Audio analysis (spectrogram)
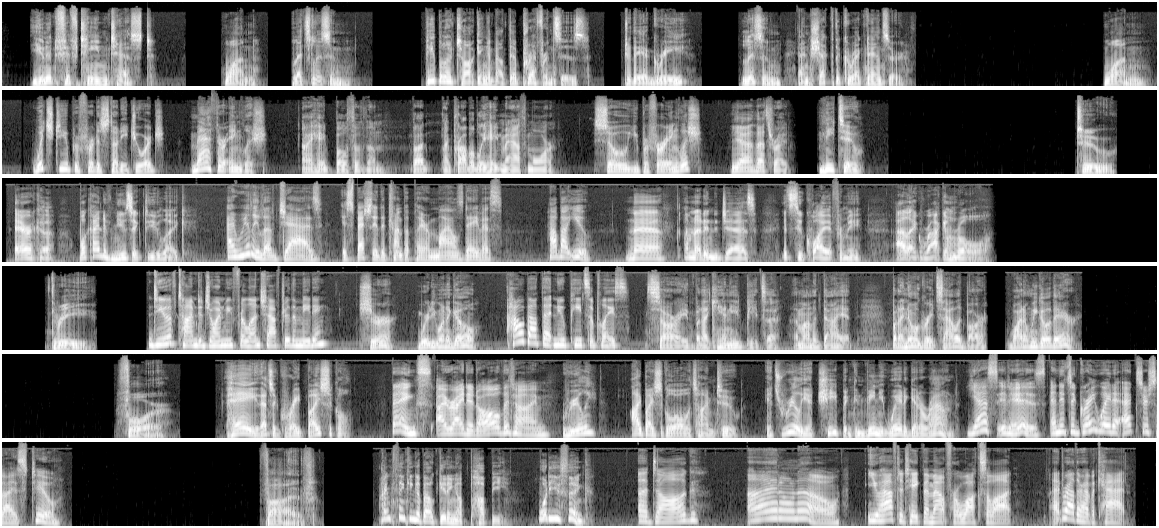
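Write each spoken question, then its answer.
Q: Do they agree?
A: Yes, they agree (both prefer English)

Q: Do they agree?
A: No, they disagree (jazz vs. rock and roll)

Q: Do they agree?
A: No, they disagree (pizza vs. salad bar)

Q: Do they agree?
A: Yes, they agree (both like bicycling)

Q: Do they agree?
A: No, they disagree (puppy vs. cat)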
